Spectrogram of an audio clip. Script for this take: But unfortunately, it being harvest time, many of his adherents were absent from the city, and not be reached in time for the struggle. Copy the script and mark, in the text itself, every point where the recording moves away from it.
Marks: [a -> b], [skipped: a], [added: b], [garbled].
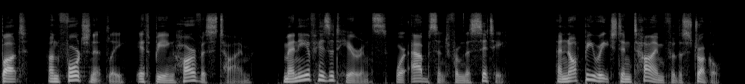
But unfortunately, it being harvest time, many of his adherents were absent from the city, and not be reached in time for the struggle.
